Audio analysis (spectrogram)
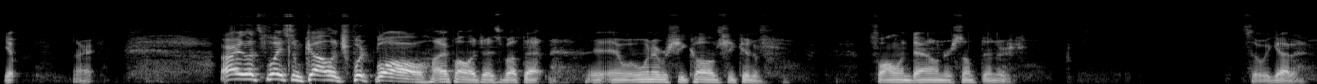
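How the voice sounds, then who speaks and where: A man's voice: fairly low pitch, expressive, a little slow, long pauses, dull audio. A middle-aged man hosting a livestream, mixing casual chat with announcer-like football play-by-play commentary. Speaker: livestream host, game commentator.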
